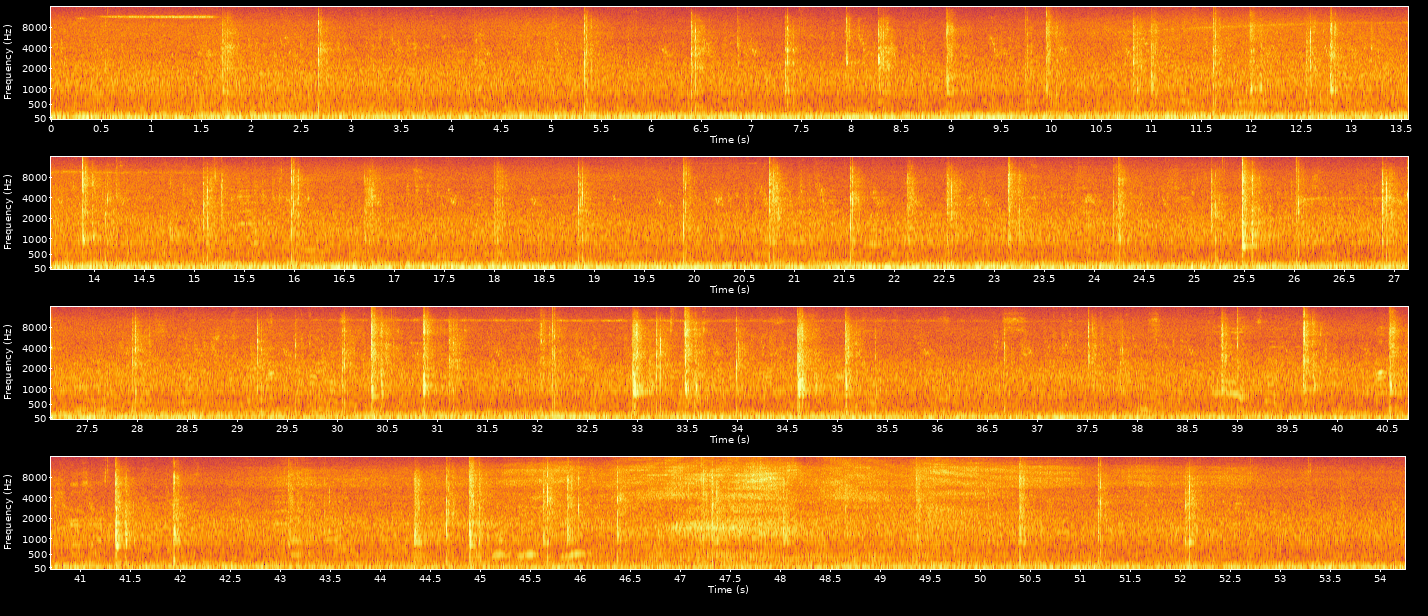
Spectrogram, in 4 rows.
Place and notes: Athen, Palaio Faliro, Leof. Posidonos - beachball players
stereo beachball players at Leof. Posidonos
(Sony PCM D50, DPA4060)
Paleo Faliro, Greece, 6 April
